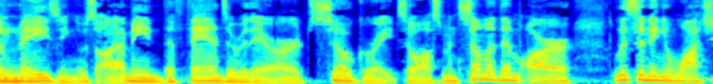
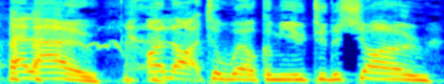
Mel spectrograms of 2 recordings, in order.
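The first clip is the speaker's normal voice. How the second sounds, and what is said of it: Bad put-on Cockney British accent. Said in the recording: “I would try to talk like them, and they're like, you are terrible ... that's like some fucking Cockney like Beatles ... shit ... not how we talk ... you can't get the accent right”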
